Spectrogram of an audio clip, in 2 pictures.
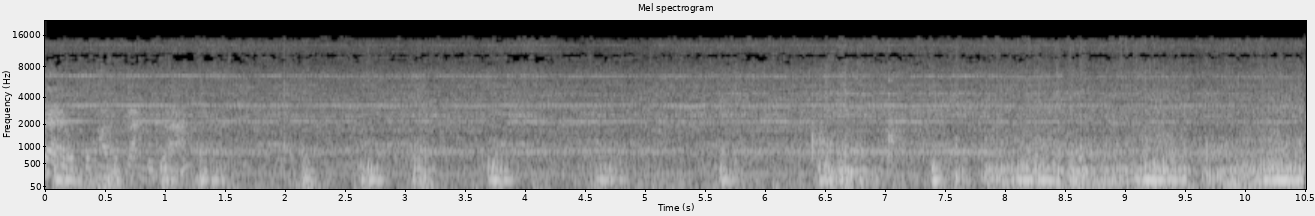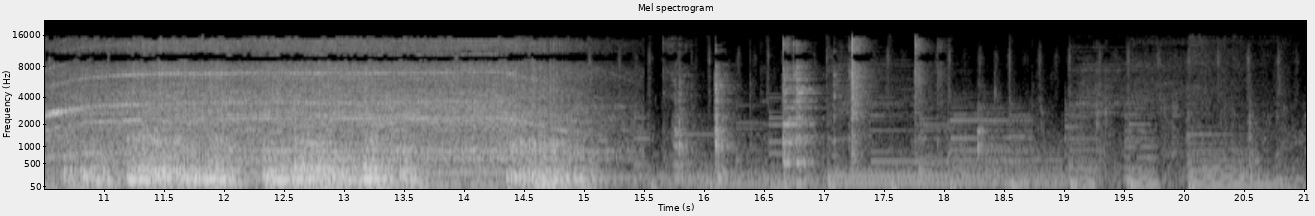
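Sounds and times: electric hand mixer whine: 0:00.0 - 0:15.5
beaters whisking in steel bowl: 0:00.0 - 0:15.9.

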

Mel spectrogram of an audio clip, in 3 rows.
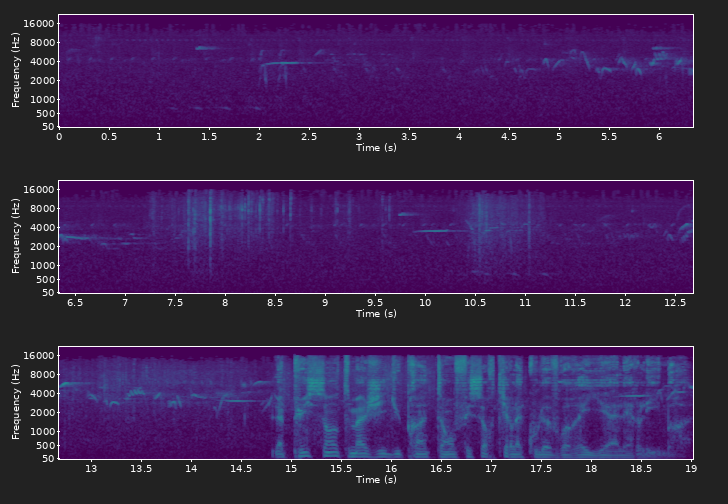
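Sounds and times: small birds chirping: 0:00.0 - 0:19.0
dry leaves crackling: 0:07.2 - 0:11.3, 0:12.6 - 0:17.6.

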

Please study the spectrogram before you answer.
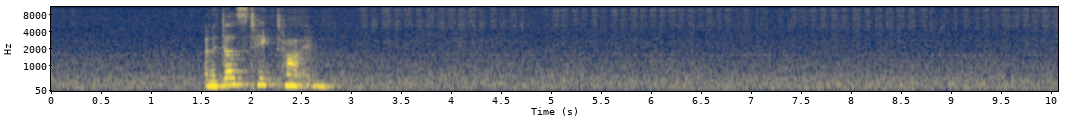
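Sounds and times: pencil scratching on paper: 0:03.1 - 0:10.0.

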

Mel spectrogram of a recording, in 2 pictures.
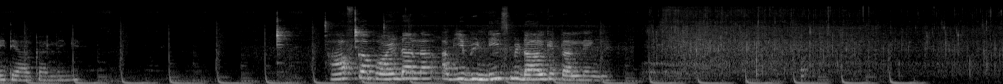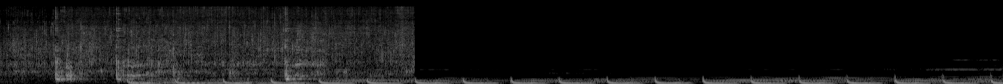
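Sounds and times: background music with steady beat: 0:00.0 - 0:09.3, 0:11.2 - 0:20.0
okra sizzling in hot oil: 0:06.4 - 0:14.2
spatula stirring in metal pan: 0:10.1 - 0:14.1.

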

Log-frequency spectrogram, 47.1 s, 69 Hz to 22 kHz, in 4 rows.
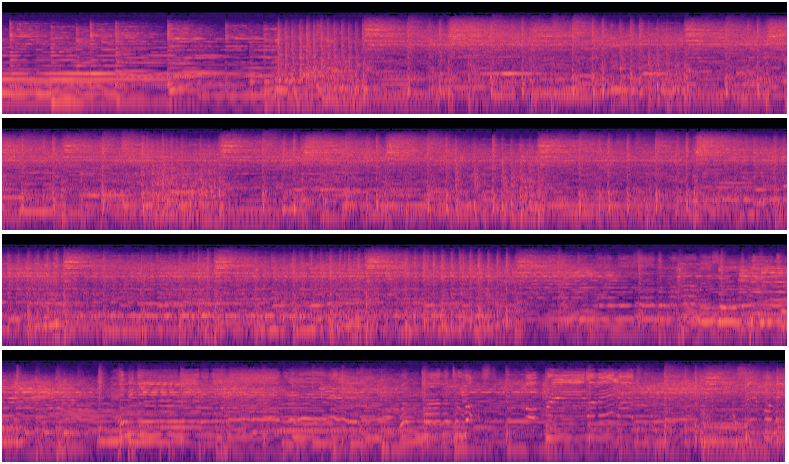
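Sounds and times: rock band playing live: 0:00.0 - 0:47.0.

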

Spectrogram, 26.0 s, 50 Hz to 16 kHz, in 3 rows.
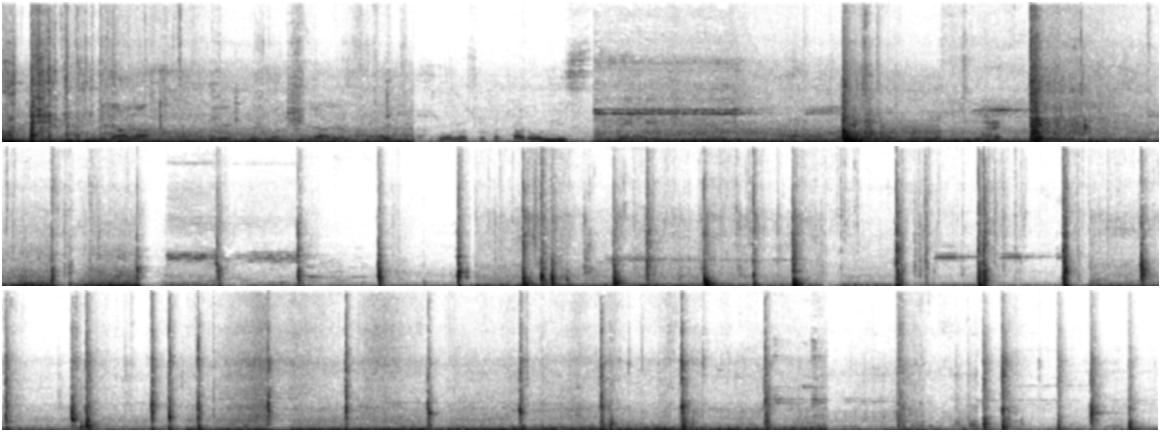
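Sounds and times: wooden bats pounding ice: 0:09.0 - 0:26.0.

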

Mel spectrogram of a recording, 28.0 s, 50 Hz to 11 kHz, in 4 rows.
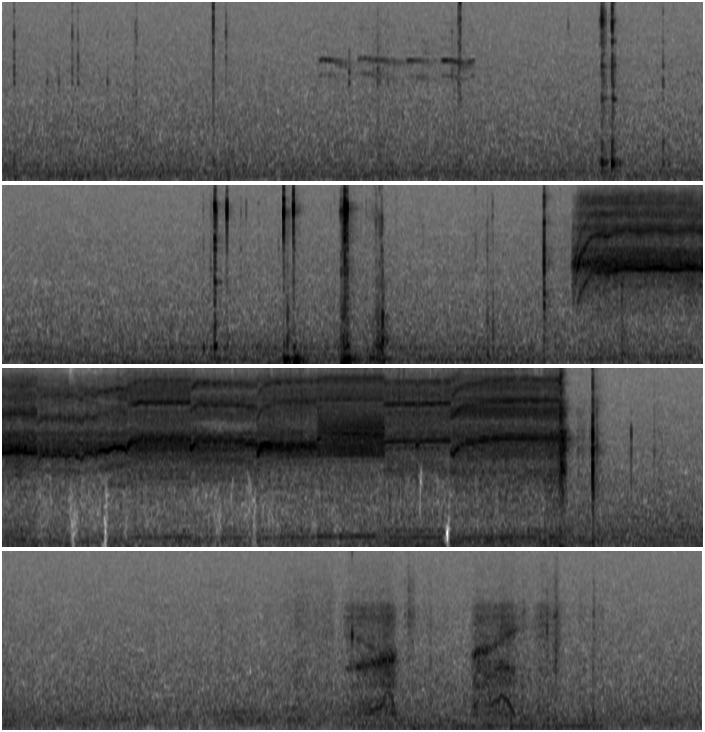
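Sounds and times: electric screwdriver whirring: 0:12.7 - 0:19.8.

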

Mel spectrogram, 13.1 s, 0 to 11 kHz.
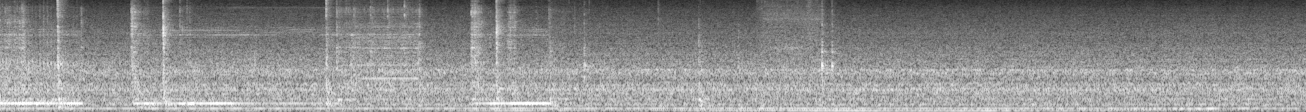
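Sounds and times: printer motor hum: 0:00.0 - 0:08.6
steady background hum: 0:00.0 - 0:13.0.

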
